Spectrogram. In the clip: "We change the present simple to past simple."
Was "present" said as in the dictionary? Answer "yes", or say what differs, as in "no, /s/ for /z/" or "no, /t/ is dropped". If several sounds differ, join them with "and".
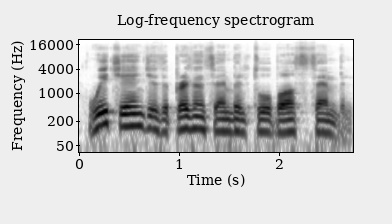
yes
